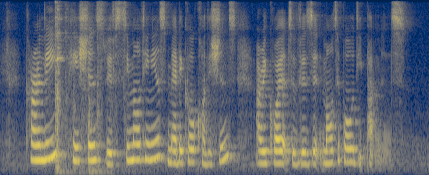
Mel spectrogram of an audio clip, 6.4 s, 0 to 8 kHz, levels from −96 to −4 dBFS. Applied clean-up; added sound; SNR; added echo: none; Shatter / Crushing; 16 dB; none.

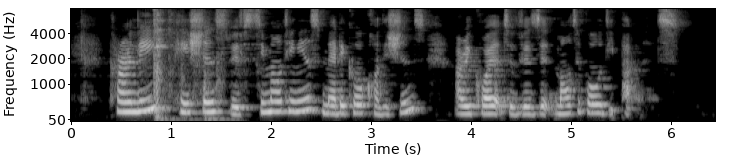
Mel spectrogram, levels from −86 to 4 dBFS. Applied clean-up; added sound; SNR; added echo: classical method Wiener filter.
